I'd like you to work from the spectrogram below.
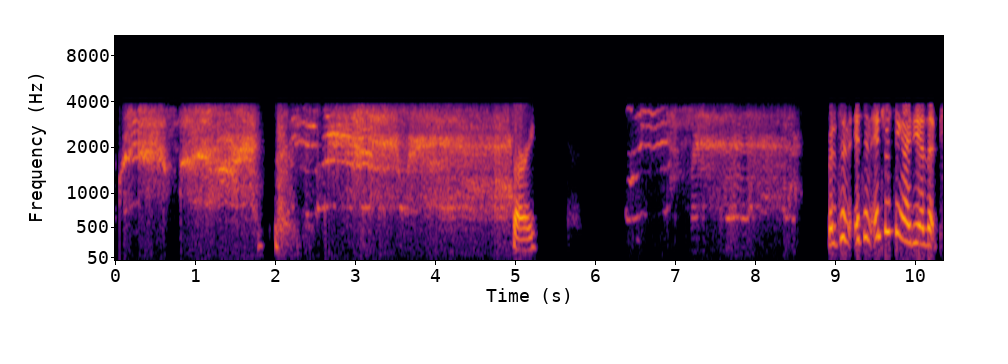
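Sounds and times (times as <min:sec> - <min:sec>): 
toddler screaming: 0:00.0 - 0:05.0, 0:06.4 - 0:08.6
speech: 0:05.0 - 0:05.4, 0:08.9 - 0:10.3.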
